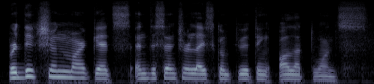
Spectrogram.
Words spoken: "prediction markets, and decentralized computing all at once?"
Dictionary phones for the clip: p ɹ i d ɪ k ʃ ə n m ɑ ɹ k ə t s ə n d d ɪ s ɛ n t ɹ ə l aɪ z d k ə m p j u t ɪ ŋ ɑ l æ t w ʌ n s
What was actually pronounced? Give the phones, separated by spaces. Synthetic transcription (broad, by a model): p ɹ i d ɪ k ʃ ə n m ɑ ɹ k ə t s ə n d d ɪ s ɛ n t ɹ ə l aɪ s k ə m p j u t ɪ ŋ ɑ l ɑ t w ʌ n s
